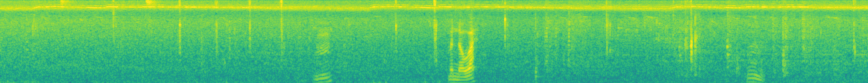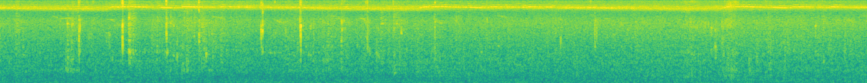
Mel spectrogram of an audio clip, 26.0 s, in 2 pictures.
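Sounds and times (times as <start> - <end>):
insect drone: 0.0 - 26.0
biting and chewing pineapple: 2.6 - 5.0, 5.8 - 22.3.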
